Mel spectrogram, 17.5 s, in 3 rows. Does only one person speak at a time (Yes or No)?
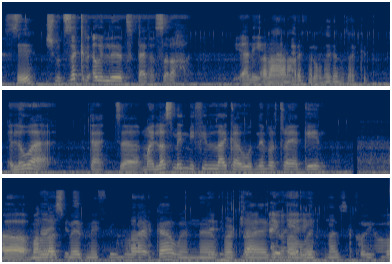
No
